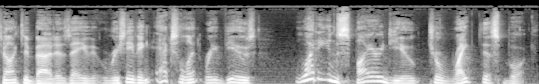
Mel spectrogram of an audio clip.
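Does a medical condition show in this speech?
No.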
